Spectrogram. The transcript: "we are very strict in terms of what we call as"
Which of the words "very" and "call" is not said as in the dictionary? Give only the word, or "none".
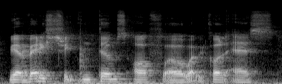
none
